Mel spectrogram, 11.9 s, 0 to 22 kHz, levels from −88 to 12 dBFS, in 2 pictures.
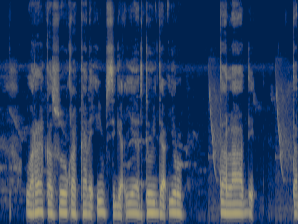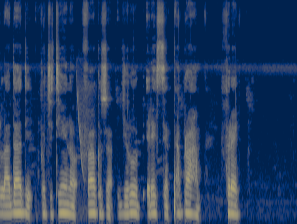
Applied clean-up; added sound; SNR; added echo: none; Bird; 16 dB; none.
